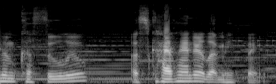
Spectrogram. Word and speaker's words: Cthulhu: Name him Cthulhu?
